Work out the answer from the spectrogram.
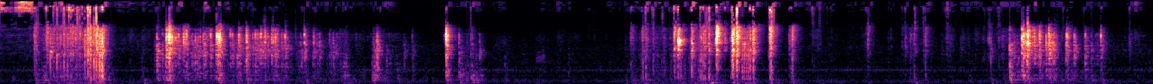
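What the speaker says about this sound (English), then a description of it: "I'm gonna cut this deck and then I'm gonna shuffle that deck" Several bursts of cards being shuffled and riffled up close, separated by quieter gaps with light clicks and handling sounds.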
